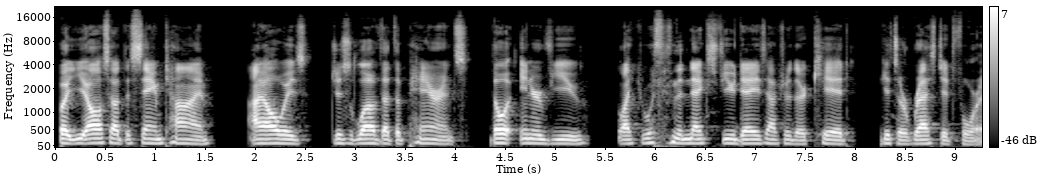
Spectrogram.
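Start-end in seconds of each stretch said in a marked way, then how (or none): none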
